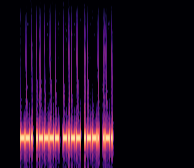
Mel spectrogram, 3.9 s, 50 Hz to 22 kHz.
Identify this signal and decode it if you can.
Morse code, heard as a keyed tone, about 45 wpm, 700 Hz. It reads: G1YPR
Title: DXCC-100 Call Signs - 5 Characters - 45wpm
